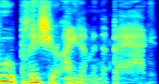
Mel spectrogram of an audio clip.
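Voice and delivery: hushed, breathy whispered machine voice. Imagining how the bagging prompt would talk, whispering. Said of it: "like it whispers".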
